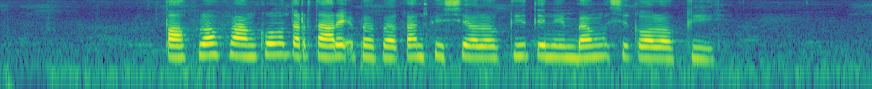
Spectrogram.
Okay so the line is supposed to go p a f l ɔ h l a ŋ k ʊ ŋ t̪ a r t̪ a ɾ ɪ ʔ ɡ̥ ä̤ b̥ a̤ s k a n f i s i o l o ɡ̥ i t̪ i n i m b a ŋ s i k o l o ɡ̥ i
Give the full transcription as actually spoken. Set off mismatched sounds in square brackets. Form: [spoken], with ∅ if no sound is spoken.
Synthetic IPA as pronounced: p a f l ɔ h l a ŋ k ʊ ŋ t̪ [ə] r t̪ a ɾ ɪ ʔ [b̥] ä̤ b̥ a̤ [∅] k a n f i s i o l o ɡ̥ i t̪ i n i m b a ŋ s i k o l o ɡ̥ i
